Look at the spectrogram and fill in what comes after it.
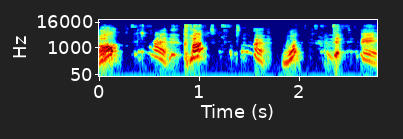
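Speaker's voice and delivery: loud high-pitched screaming. Retelling yelling for someone to close the door amid banging, retelling a scream. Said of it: "And I'm screaming".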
